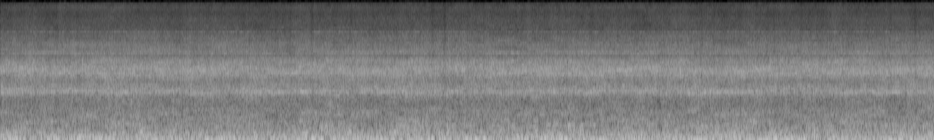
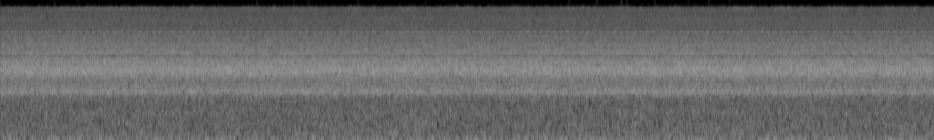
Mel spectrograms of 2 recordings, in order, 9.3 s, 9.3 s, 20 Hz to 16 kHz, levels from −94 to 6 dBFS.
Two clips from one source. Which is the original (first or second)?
second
